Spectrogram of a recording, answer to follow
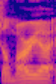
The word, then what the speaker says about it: Stelmaria: And then it's the FYI, it's pronounced Stelmaria, and I'm male.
